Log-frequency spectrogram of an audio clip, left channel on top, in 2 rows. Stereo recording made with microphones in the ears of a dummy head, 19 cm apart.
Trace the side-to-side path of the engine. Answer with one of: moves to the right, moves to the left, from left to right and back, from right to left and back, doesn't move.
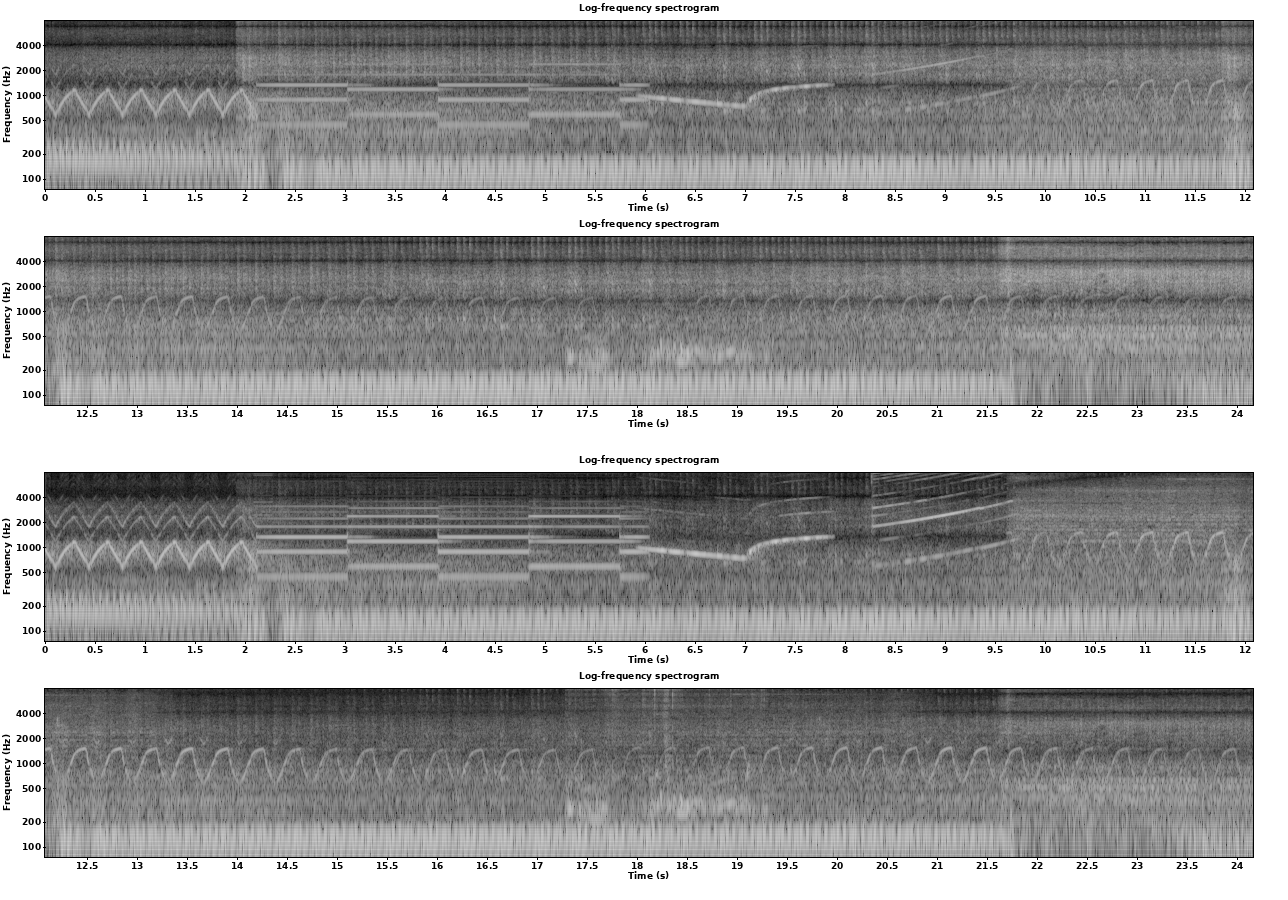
doesn't move.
